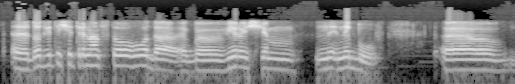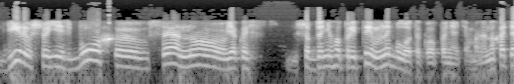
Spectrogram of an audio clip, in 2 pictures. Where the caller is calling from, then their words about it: Dnipro, Dnipropetrovsk Oblast, Ukraine; я з Дніпра.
